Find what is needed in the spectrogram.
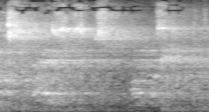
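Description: Faint court sound of a basketball game in a large, near-empty hall: players moving on the hardwood and the ball being bounced, with no crowd.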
